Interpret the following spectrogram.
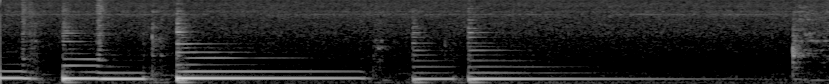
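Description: Acoustic guitar played solo: about six plucked notes at much the same pitch, each ringing and fading. The last note rings out and dies away slowly near the end.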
